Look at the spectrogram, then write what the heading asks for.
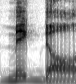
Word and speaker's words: Migdal: and so forth but mig doll is what we call it a lot this is a a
